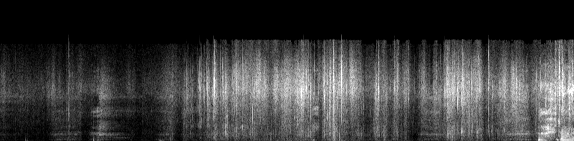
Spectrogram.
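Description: Paper crinkles and rustles steadily while a package is wrapped, the handling growing louder and denser after the first few seconds, with brief sniff-like noises mixed in.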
